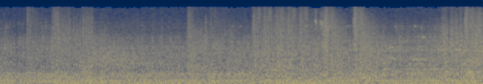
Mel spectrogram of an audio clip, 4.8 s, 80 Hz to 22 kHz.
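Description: Tank and battle gunfire in the WWII strategy game Men of War Assault Squad 2 at Stalingrad: a constant loud wash of firing and rumbling explosions, with a voice speaking over it.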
